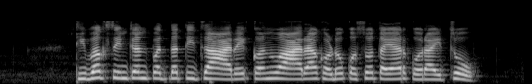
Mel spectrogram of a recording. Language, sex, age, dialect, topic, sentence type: Marathi, female, 18-24, Southern Konkan, agriculture, question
